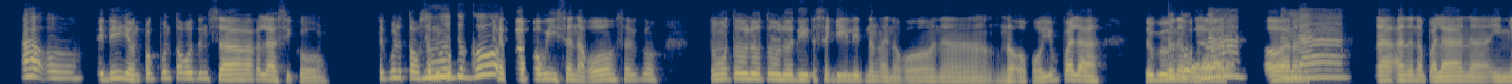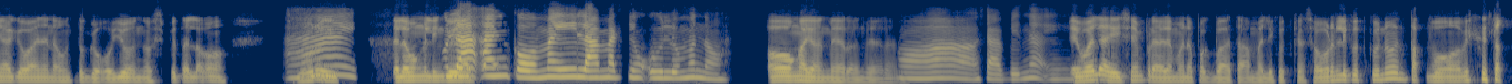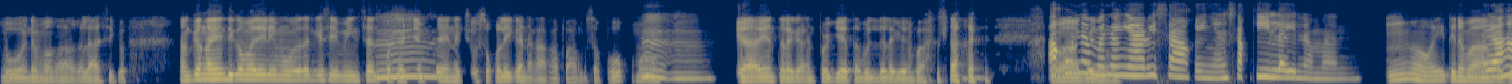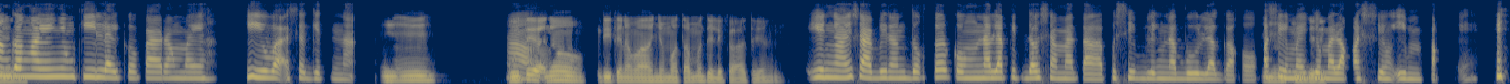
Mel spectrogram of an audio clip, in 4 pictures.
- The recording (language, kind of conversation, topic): Filipino, unstructured, Paano mo ikinukumpara ang pag-aaral sa internet at ang harapang pag-aaral, at ano ang pinakamahalagang natutuhan mo sa paaralan?
- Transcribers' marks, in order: chuckle; laughing while speaking: "para sa akin"; chuckle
